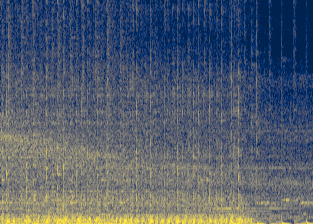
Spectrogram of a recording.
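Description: Brush cutter engine running under background music; the engine sound stops about five seconds in, leaving only the music with its beat.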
